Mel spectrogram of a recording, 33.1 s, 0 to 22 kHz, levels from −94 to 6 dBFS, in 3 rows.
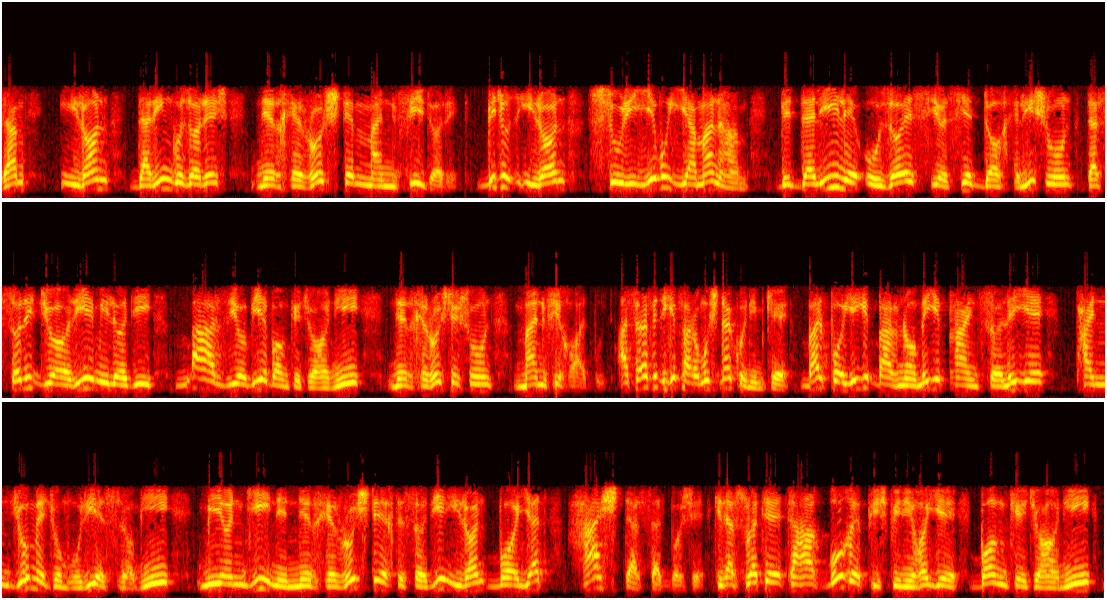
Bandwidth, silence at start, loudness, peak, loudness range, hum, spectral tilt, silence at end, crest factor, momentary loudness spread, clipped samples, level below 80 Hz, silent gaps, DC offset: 5.6 kHz; 0 s; -23 LUFS; -8 dBFS; 2 LU; none; -0.5 dB/octave; 0.1 s; 14 dB; 7 LU; under 0.1%; -72 dBFS; none; under 0.1%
